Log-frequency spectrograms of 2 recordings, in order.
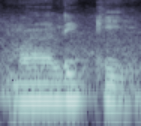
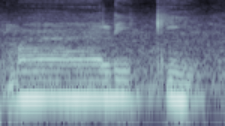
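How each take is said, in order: First: The first vowel is said short. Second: The first vowel is said long. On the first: It means king. "Biar bisa dibaca pendek" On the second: It means owner. "atau dibaca panjang"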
